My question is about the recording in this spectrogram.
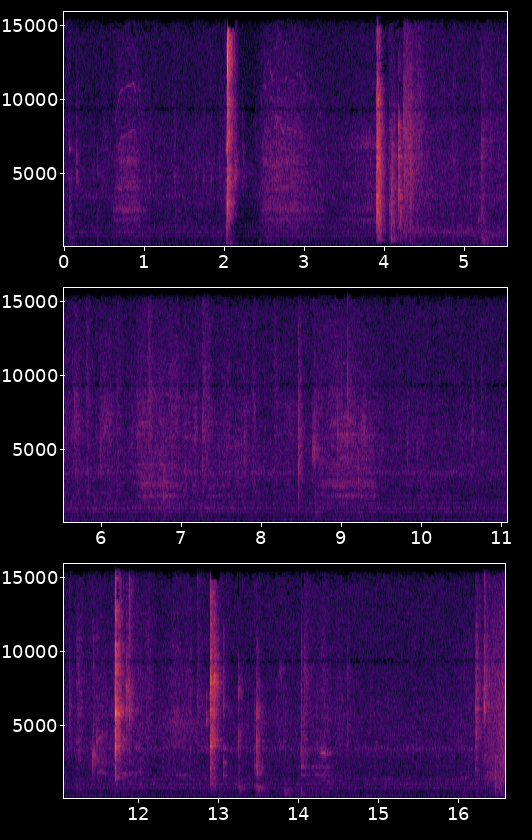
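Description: Small metal clicks and clinks of a hex key and steel handle parts being handled while the slide's dial and handle are refitted on the lathe, with sharp clicks about two and four seconds in and a cluster near the end, over a faint steady hum.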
